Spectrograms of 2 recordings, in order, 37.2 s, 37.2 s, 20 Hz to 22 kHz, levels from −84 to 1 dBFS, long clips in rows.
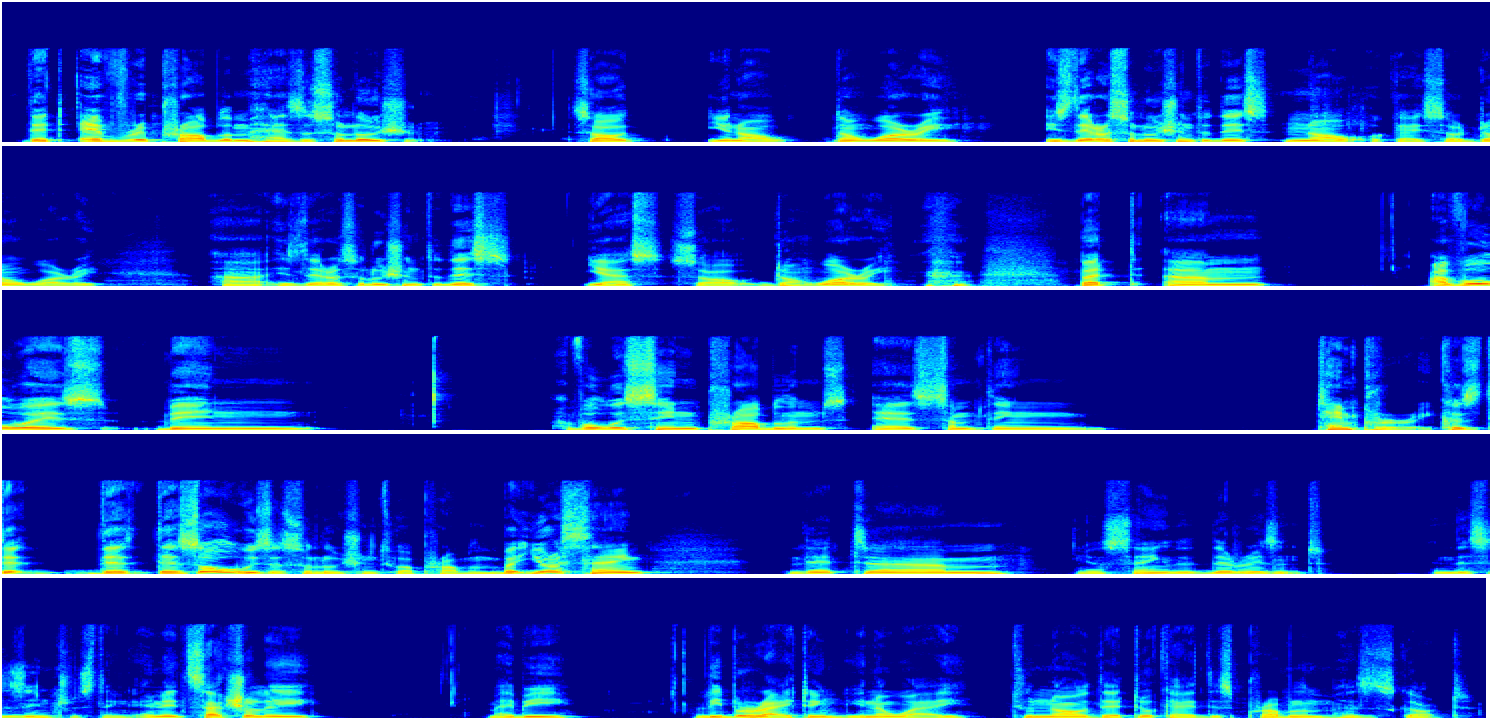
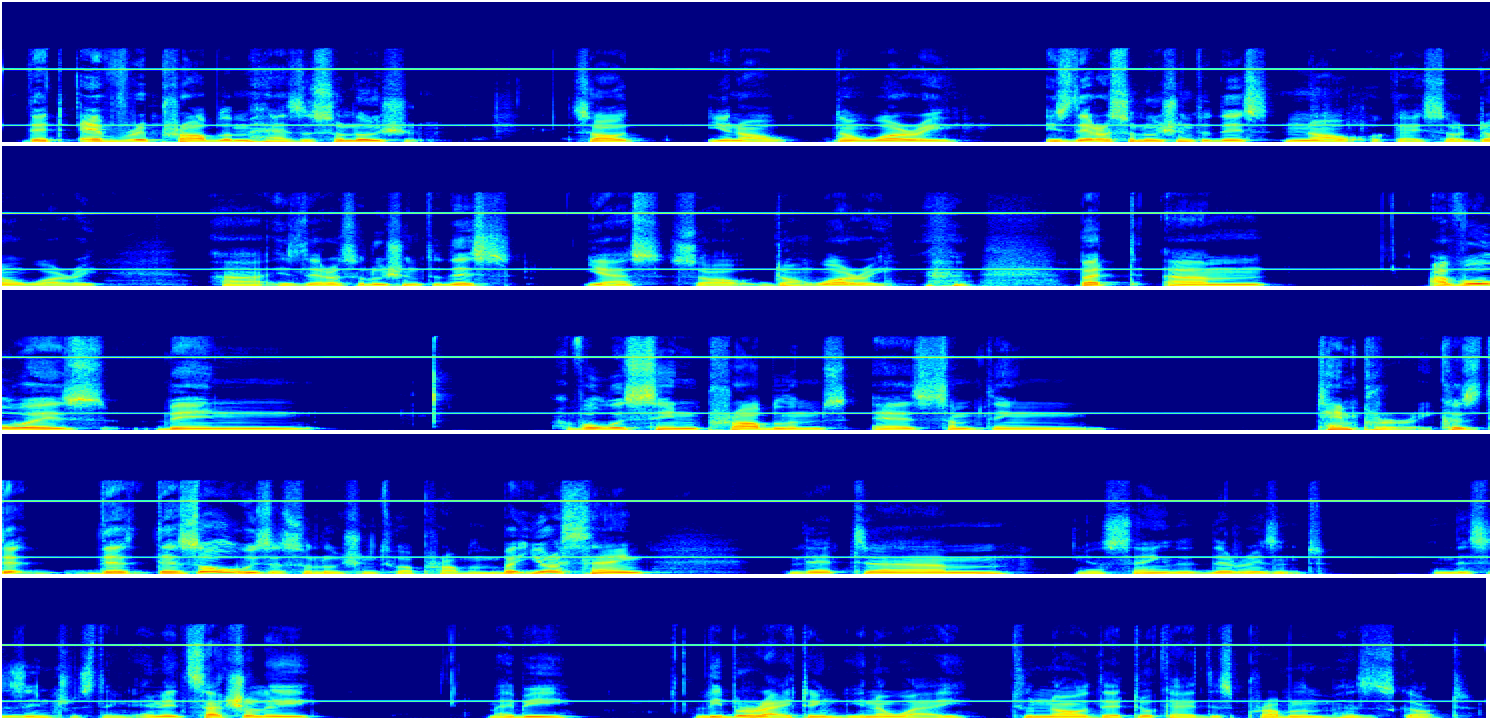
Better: first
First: none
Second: high-pitched whine; loud; throughout; 11.5 kHz, 8 dB below the speech

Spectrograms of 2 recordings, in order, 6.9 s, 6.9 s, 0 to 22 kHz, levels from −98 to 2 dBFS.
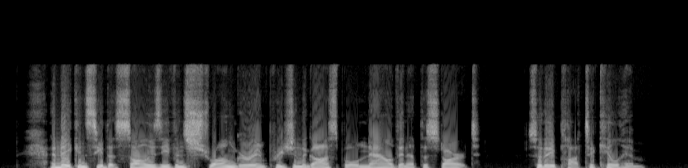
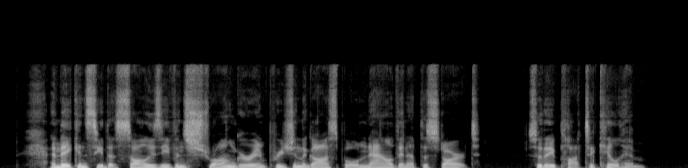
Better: second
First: distortion; slight; 4% of the sound clipped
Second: none

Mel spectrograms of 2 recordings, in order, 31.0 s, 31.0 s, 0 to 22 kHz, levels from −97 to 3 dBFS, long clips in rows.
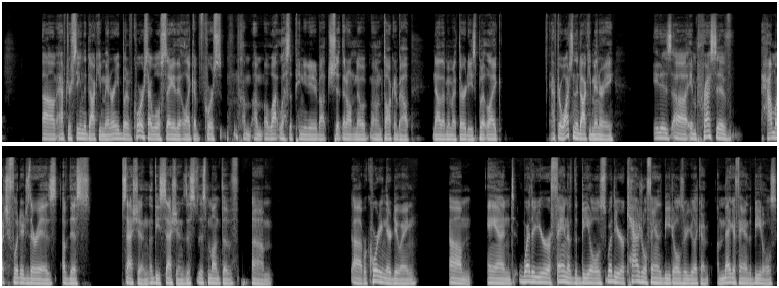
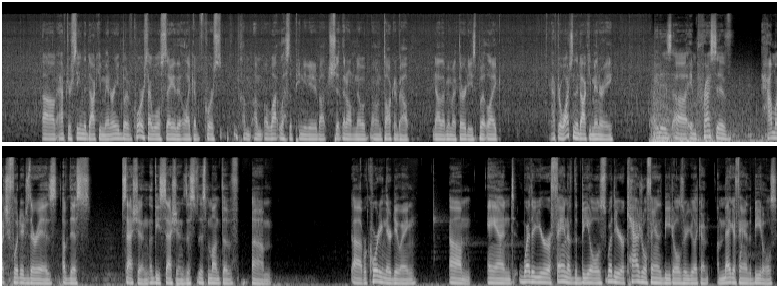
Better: first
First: none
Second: rain or running water; noticeable; throughout; 15 dB below the speech

